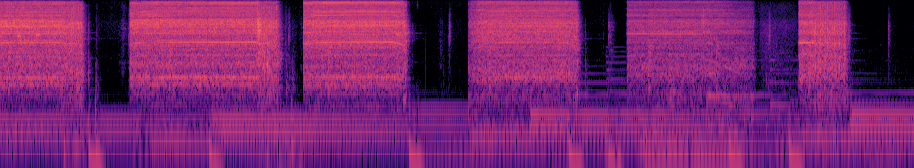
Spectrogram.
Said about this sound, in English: I'm going to get them lightly in first on all of them and then go around and tighten them.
